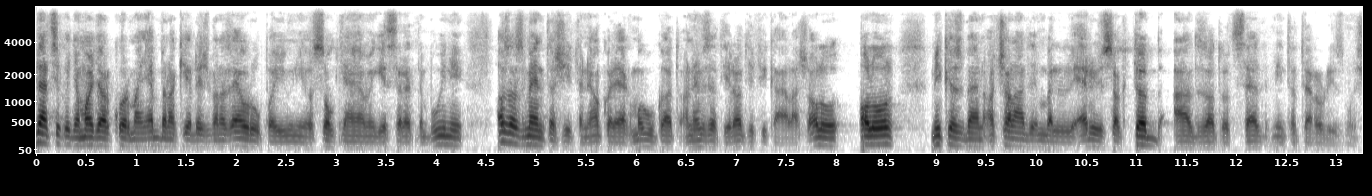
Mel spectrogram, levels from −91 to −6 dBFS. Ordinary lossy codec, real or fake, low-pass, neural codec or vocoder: Opus, 24 kbps; real; 7.2 kHz; none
